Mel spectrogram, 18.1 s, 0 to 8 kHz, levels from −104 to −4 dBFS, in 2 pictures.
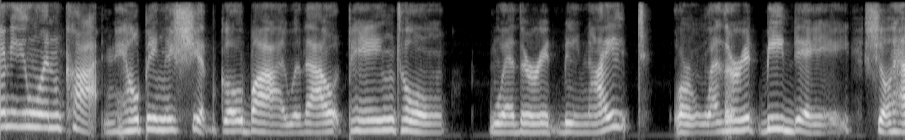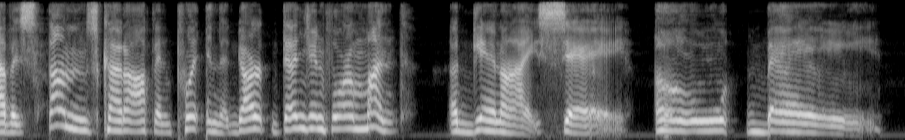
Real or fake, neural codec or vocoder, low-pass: fake; codec, 24 kHz, 3 kbps, HILCodec; 7.2 kHz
